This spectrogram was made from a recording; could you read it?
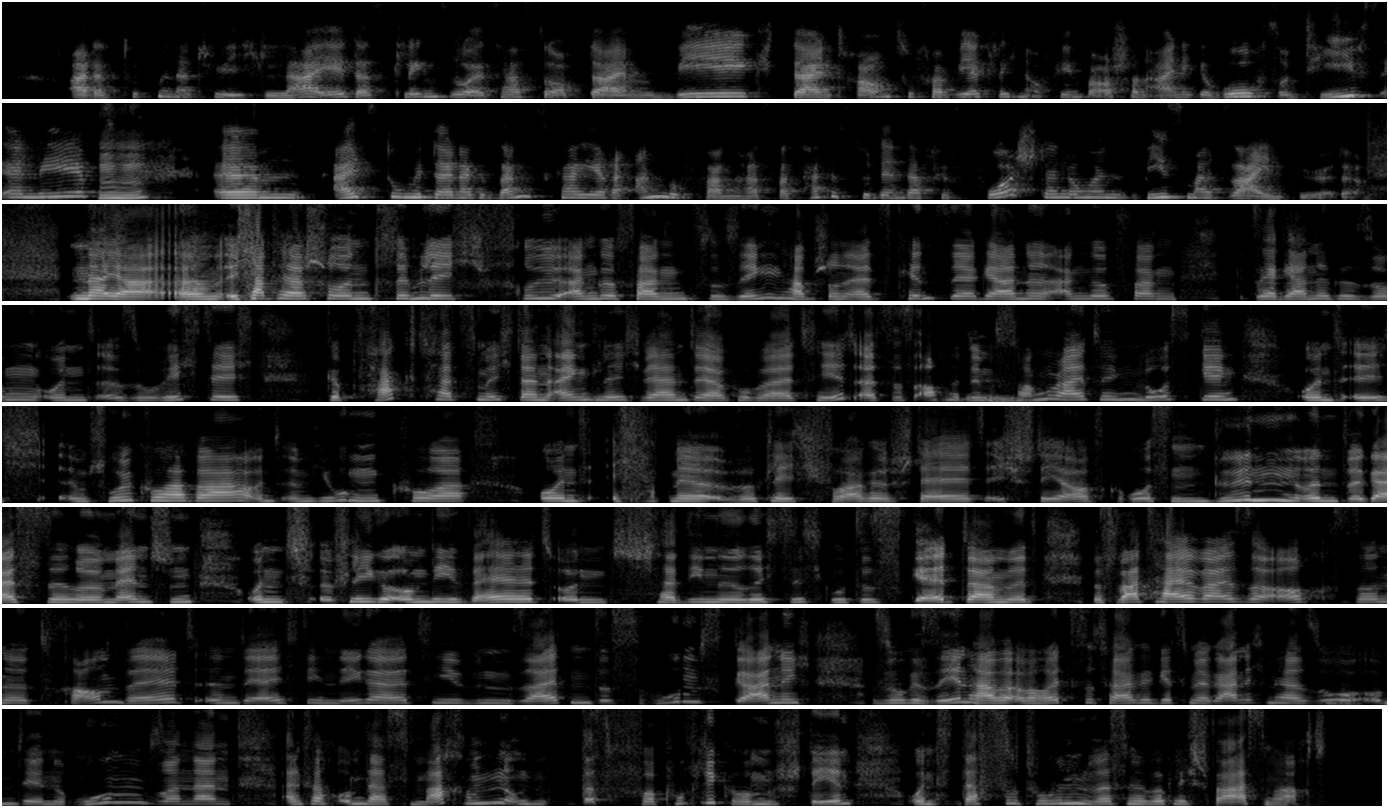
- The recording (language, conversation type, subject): German, podcast, Hast du einen beruflichen Traum, den du noch verfolgst?
- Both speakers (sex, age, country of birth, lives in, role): female, 35-39, Germany, Spain, host; female, 45-49, Germany, Germany, guest
- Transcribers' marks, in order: stressed: "Weg"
